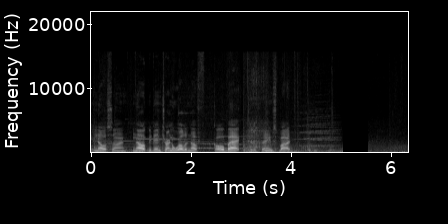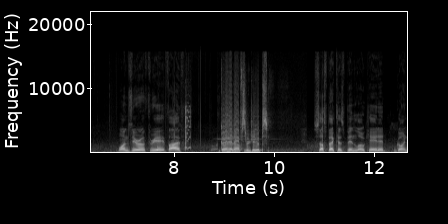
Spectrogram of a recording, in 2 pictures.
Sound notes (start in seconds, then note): 3.1 son sighs; 8.2 radio beeps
